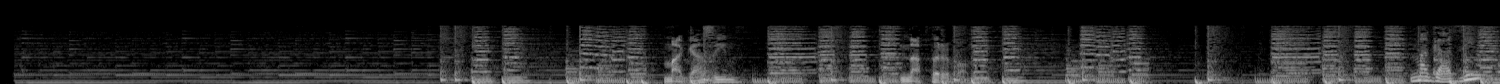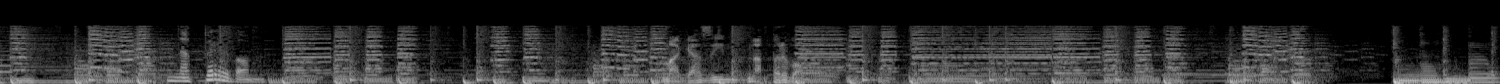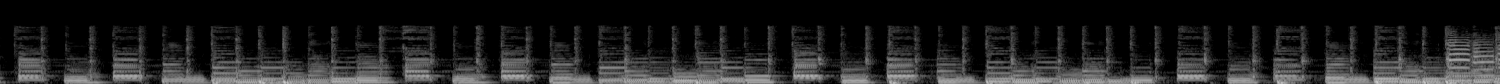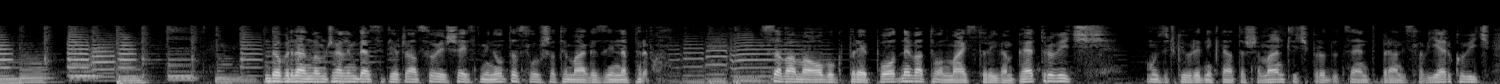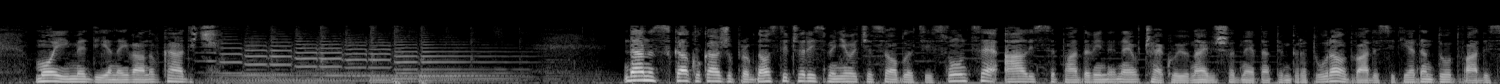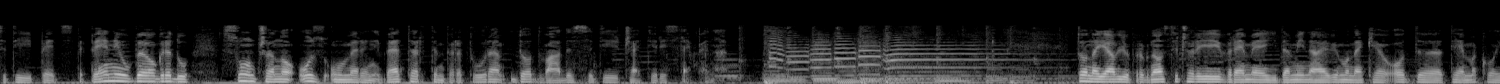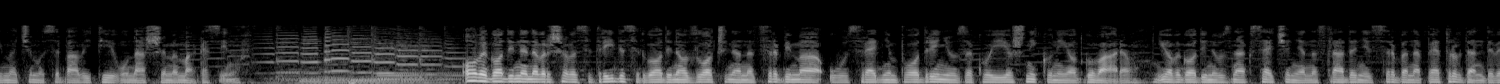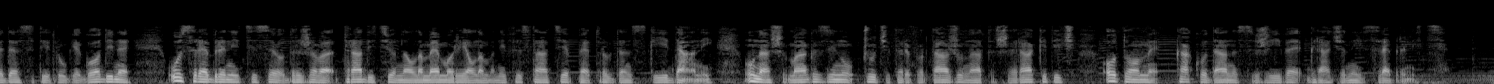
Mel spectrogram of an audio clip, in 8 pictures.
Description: Аудио подкаст Радио Београд 1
